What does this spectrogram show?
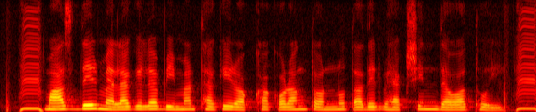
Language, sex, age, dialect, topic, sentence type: Bengali, female, 25-30, Rajbangshi, agriculture, statement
